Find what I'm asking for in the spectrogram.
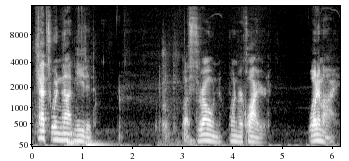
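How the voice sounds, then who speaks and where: Man voicing a booming, slow, riddling magic door. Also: fairly bright tone, slight background noise. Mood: portentous. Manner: slow, portentous riddle recital.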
